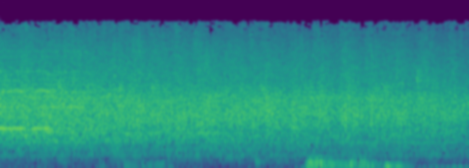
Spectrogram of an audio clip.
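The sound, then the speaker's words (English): A large crowd at a Donald Trump rally applauds and cheers his call for a total and complete shutdown of Muslims entering the United States, a steady, dense roar of clapping that holds at the same loud level throughout, with a few whistles and shouts rising out of the noise. “Listen to that loving crowd, that empathetic crowd.”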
